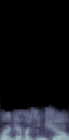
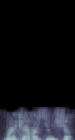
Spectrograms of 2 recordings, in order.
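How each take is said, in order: First: It is said in a brisk, businesslike tone. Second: It is said in a warm, flirtatious tone. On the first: The caller is a man. "you could tell if it was a guy. It was like" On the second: The caller is a woman. "But if it was a woman, it would be like"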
